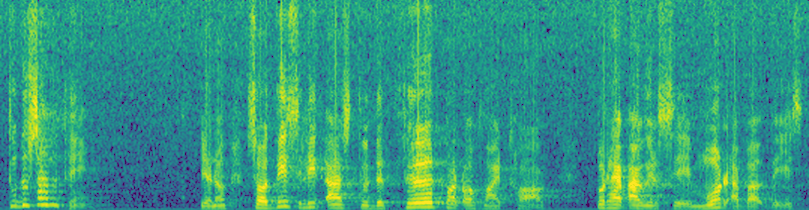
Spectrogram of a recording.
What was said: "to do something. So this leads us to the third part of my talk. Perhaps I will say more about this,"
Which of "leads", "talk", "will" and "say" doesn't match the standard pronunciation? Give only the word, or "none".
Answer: leads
